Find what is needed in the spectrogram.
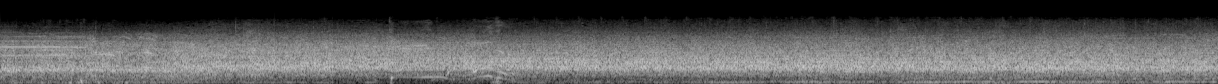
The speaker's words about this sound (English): Now, it might have been 50%, 60% Vikings fans, but the way that crowd sounded, you could never tell, at least on the radio, courtesy of CBS.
